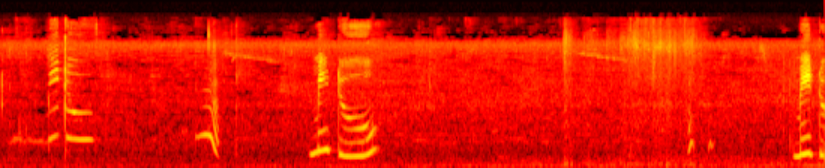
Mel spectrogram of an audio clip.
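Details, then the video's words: Talking pet Indian parrot kept at home: scattered short speech-like calls, a pair of bright harmonic words near the middle, quick squeaky notes before and after, and a final utterance at the end, over steady low background noise. "Talking parrot"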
